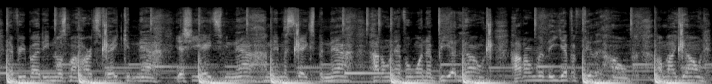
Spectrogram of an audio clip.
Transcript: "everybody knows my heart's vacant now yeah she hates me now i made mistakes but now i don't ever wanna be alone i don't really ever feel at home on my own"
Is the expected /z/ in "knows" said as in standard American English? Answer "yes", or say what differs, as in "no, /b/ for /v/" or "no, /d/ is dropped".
yes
